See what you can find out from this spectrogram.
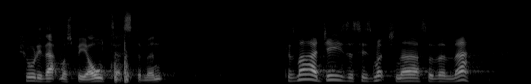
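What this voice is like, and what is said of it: Put-on Yorkshire accent. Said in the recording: “the Yorkshire accent”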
